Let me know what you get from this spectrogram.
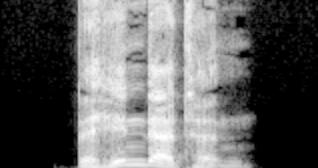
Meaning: inflection of behindern: 1. first/third-person plural preterite 2. first/third-person plural subjunctive II
- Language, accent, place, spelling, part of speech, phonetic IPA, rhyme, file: German, Germany, Berlin, behinderten, adjective / verb, [bəˈhɪndɐtn̩], -ɪndɐtn̩, De-behinderten.ogg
